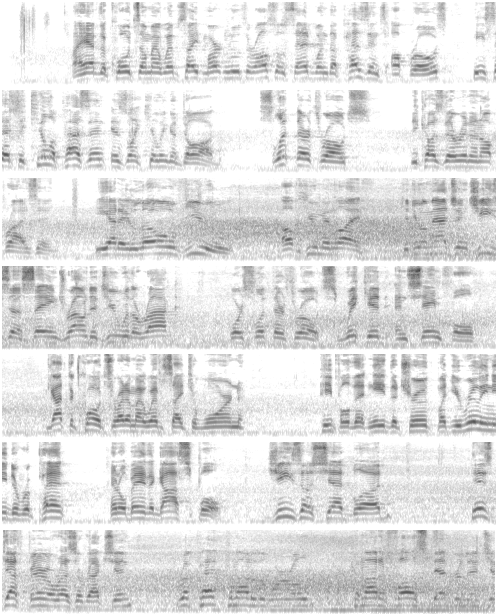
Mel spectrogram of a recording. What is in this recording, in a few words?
preaching outside lutheran church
